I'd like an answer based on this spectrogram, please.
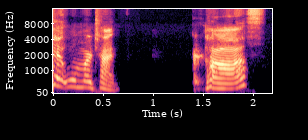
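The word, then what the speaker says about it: Qof: Again, so KOF, Shin, Cough, and Sadi. And again, Saudi's on their knees, right? So, we did the finals. Cough, Sadi, and Fay. Okay. The cough looks like a K.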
